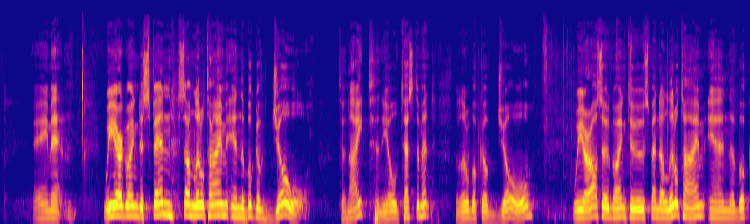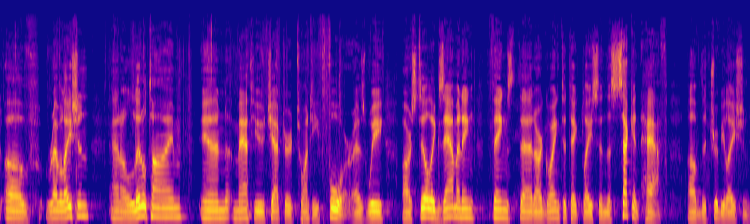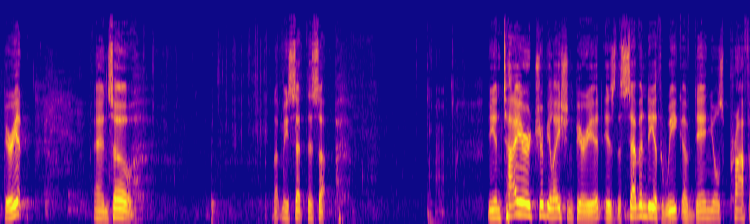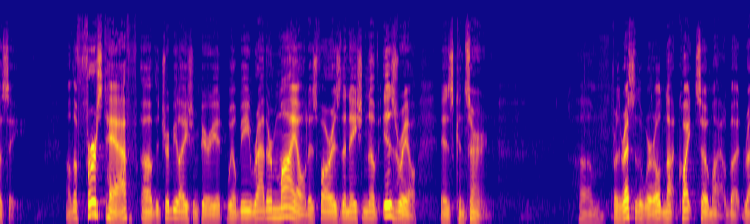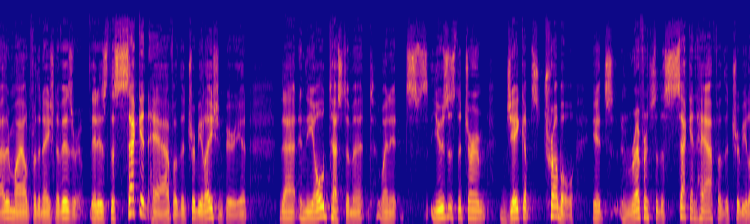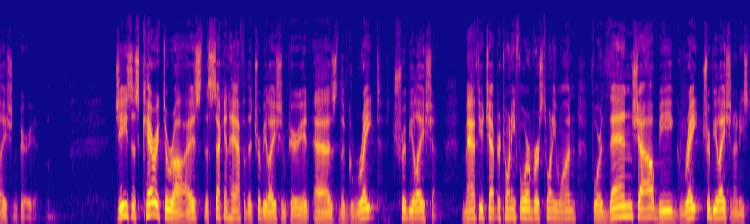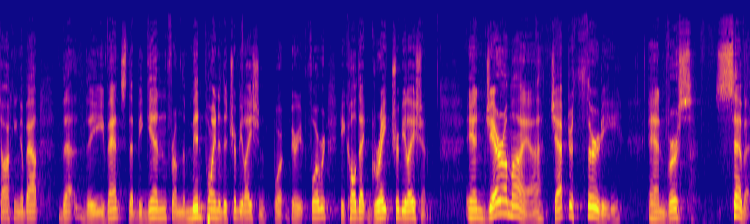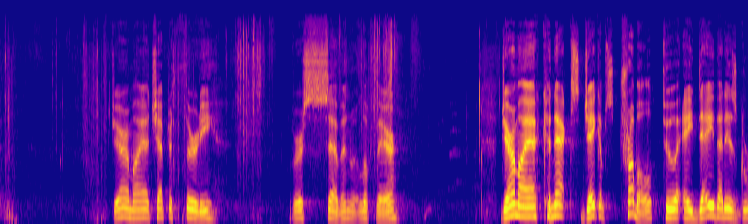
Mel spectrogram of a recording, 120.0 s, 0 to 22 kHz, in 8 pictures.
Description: Sunday, April 28, 2019 – Sunday Evening Service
